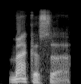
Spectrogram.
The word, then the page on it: Macassar: British English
